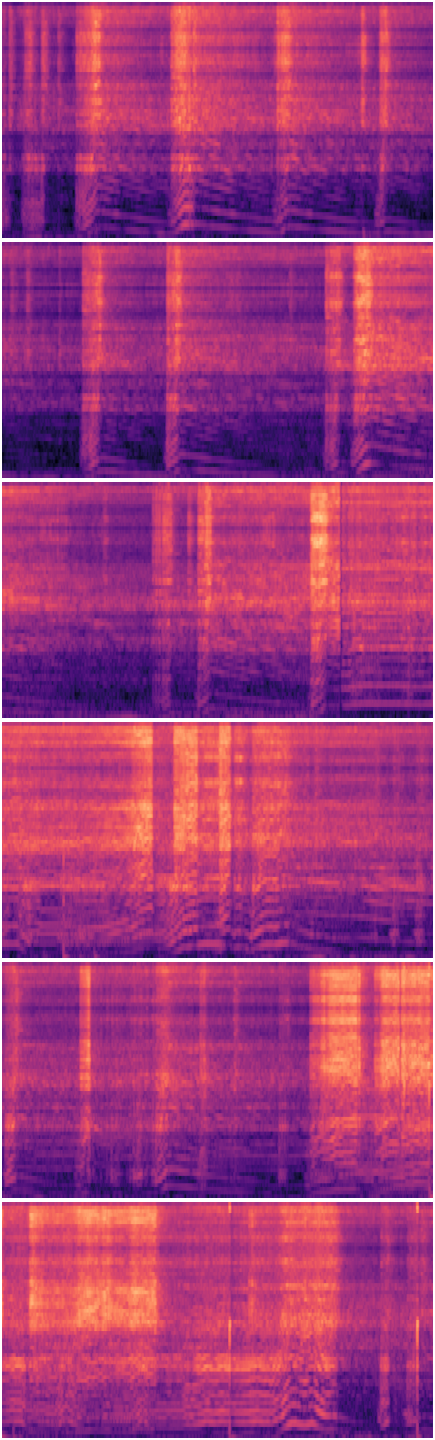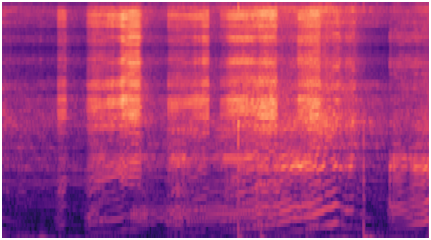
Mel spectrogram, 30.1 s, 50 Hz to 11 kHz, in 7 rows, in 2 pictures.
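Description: Yamaha YZ85 two-stroke dirt bike engine, first blipped on the throttle roughly once a second, each rev falling away again, then ridden with the revs rising and falling through the gears and hardest on the throttle a little past the middle.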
